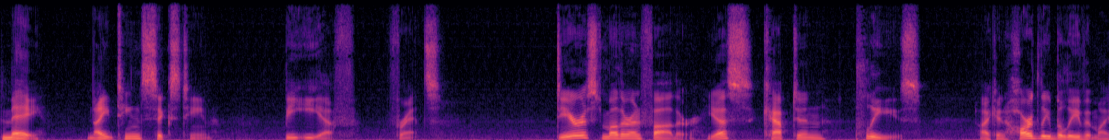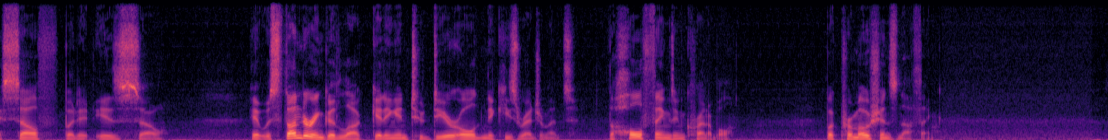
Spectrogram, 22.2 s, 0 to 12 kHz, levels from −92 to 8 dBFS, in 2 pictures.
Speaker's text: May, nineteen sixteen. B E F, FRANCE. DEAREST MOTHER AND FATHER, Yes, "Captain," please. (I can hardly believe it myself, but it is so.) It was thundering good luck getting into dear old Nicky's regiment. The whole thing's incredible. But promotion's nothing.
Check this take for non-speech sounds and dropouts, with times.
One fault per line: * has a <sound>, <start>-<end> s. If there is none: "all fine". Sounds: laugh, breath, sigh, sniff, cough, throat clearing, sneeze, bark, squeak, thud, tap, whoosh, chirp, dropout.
all fine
